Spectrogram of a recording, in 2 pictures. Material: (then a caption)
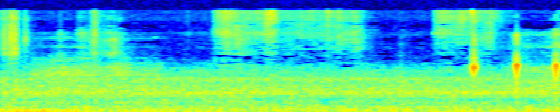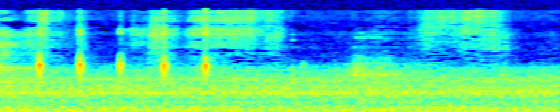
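Stone. Fingertips and nails tap and scratch the rough surface of a large, solid natural rock outcrop with patches of moss and lichen, outdoors. A quick run of short, dry, bright ticks sits in the middle of the clip over a steady, heavy low rumble that fills the whole recording.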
